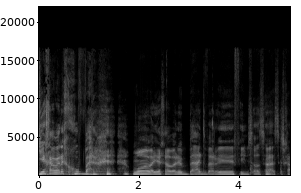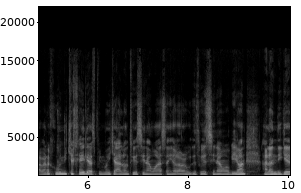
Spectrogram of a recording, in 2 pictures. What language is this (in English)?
Persian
